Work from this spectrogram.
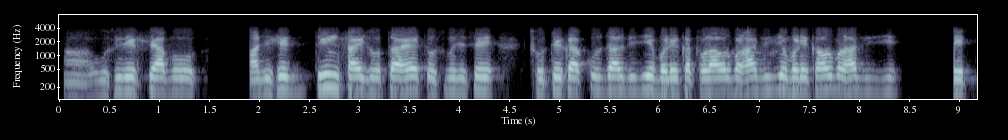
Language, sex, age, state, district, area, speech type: Hindi, male, 45-60, Uttar Pradesh, Prayagraj, rural, conversation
